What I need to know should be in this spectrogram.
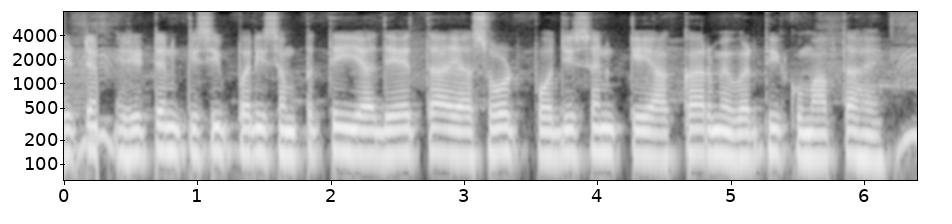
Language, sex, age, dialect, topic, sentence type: Hindi, male, 25-30, Marwari Dhudhari, banking, statement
